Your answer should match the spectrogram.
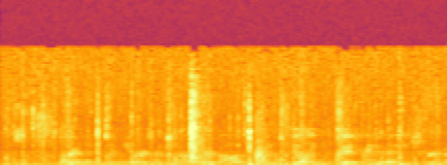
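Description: Faint speech from a voice away from the microphone, with a few scattered sharp clicks.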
